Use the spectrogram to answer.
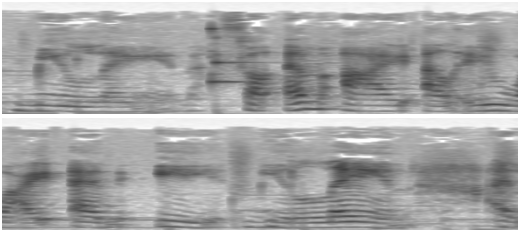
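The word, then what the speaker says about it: Milayne: way but it's the name milane fell m-i-l-a-y-n-e me Lane I like to kind of like Mila sound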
